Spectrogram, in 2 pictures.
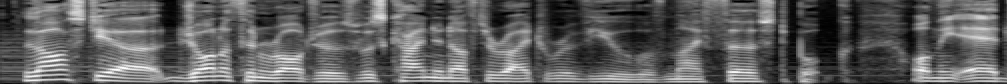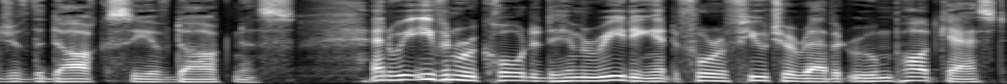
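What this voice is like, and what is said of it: Alfred Hitchcock impression. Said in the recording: “doing his best Alfred Hitchcock impersonation for the remainder of this episode.”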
